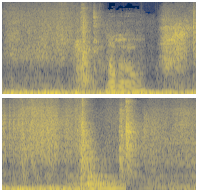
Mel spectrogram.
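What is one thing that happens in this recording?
A young man raps close by with energy.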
